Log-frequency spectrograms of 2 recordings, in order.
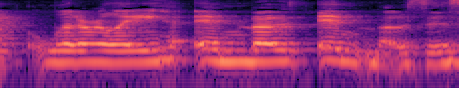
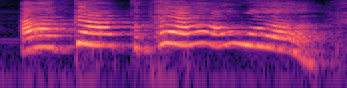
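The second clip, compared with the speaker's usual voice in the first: high, loud, proclaimed; preaching shout; 14 semitones higher, 4 dB louder than usual. Real, not acted. Preacher telling the congregation they have the power, loud and high. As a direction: belt it out like a rally cry.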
